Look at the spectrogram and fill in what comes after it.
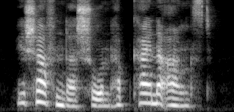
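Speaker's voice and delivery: plain reading voice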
